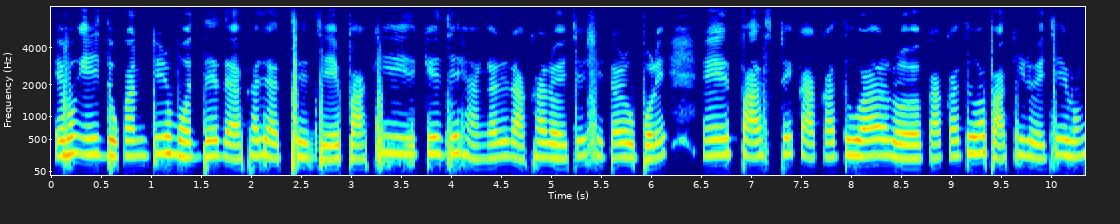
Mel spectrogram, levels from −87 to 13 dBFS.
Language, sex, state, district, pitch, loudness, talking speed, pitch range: Bengali, female, West Bengal, Jalpaiguri, 235 Hz, -24 LUFS, 140 wpm, 210-250 Hz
